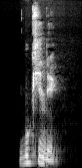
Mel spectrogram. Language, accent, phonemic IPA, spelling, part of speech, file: French, France, /bu.ki.ne/, bouquiner, verb, LL-Q150 (fra)-bouquiner.wav
- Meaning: to read constantly (for pleasure)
